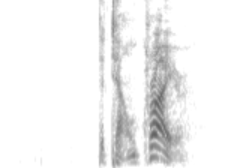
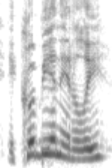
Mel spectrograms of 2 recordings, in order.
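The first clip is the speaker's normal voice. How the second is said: ordinary delivery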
